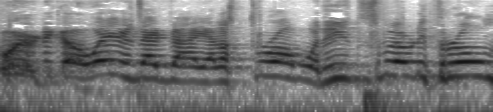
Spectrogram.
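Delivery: high, confused, baffled, bewildered mob voices.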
